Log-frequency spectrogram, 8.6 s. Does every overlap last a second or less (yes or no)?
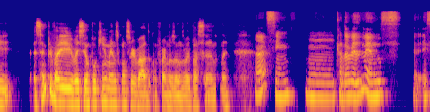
yes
